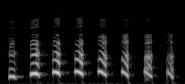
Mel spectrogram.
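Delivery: loud high laughing fit; real laugh bursting out at the joke. Real, not acted. Laughing at his own British impression, high and loud.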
